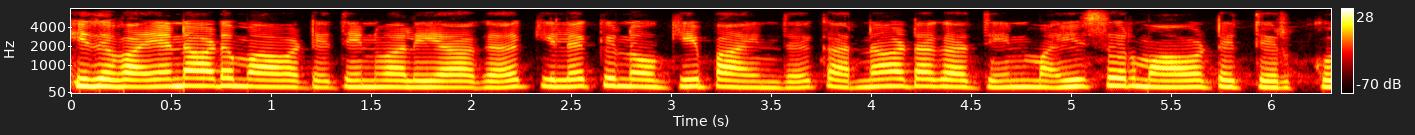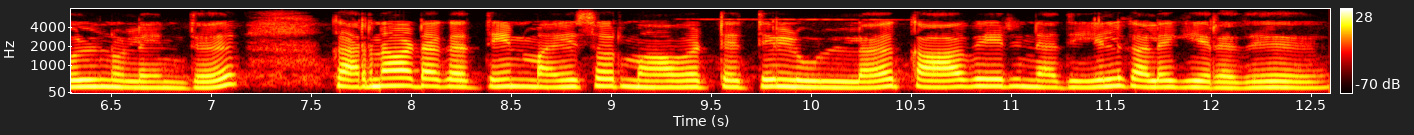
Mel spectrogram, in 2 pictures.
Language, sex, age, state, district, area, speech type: Tamil, female, 18-30, Tamil Nadu, Mayiladuthurai, rural, read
